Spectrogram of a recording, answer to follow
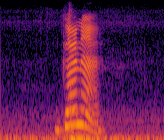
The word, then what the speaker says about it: gonna: Going to is often pronounced gonna.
